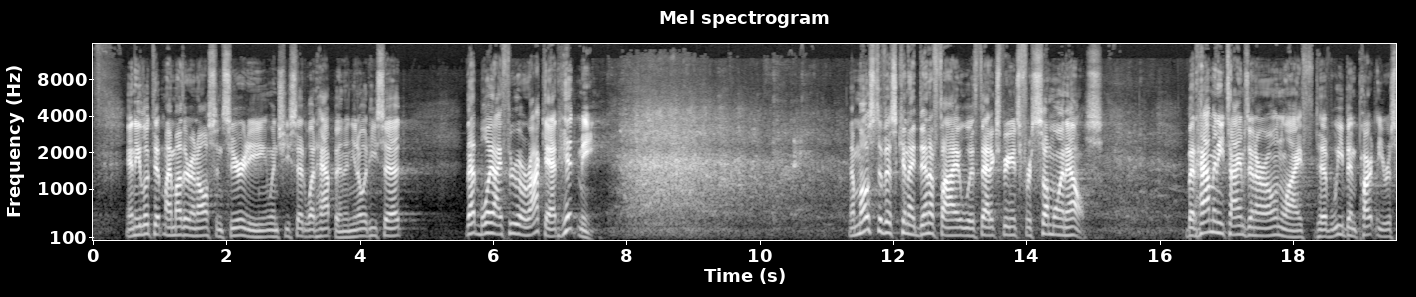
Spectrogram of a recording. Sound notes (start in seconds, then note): 7.8 laughter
